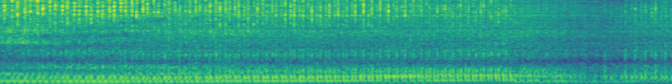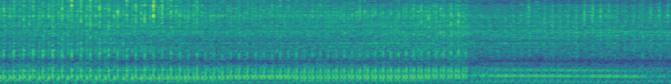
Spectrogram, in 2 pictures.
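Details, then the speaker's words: Harley-Davidson Ironhead Sportster after ignition timing fix, checked with timing light, after test ride: V-twin loping evenly at idle, picking up smoothly on light blips and settling back without popping or stumbling. "so I'm back at the shop and this thing runs great"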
